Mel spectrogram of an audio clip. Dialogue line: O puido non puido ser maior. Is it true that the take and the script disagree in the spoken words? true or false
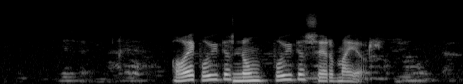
false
